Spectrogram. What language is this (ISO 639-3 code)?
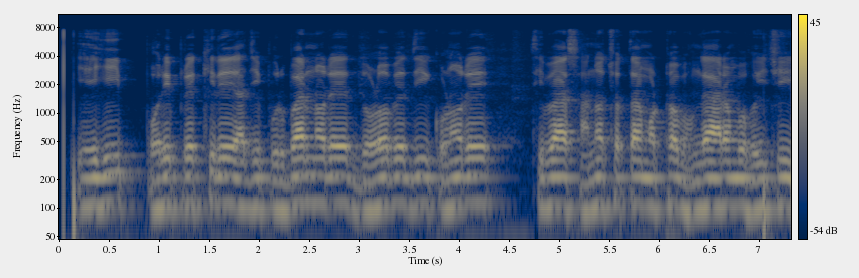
ori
